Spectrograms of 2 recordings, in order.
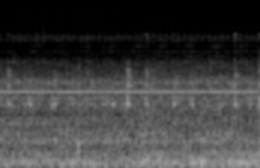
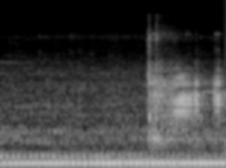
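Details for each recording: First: Vacuum pump evacuating a refrigerator: steady drone with light irregular gurgling crackle as residual air is pulled from evaporator and condenser; gurgling persisting would indicate a leak. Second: Vacuum pump evacuating a refrigerator, running on after reopening: an even low hum with no sputter or gurgle, a brief handling rattle partway; the sound stays unchanged, so no leak, fridge declared normal.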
